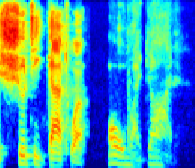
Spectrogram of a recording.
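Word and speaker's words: Ncuti Gatwa: William, the way you pronounce this guy's name is Shuti Gatwa.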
